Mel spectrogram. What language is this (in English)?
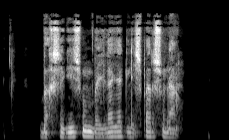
Hazaragi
